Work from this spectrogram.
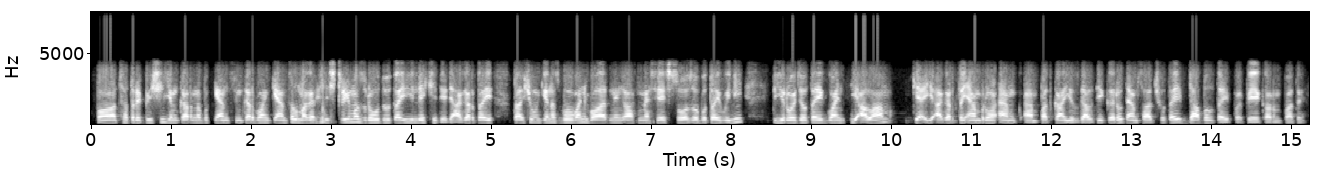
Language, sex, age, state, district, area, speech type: Kashmiri, male, 18-30, Jammu and Kashmir, Srinagar, urban, conversation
